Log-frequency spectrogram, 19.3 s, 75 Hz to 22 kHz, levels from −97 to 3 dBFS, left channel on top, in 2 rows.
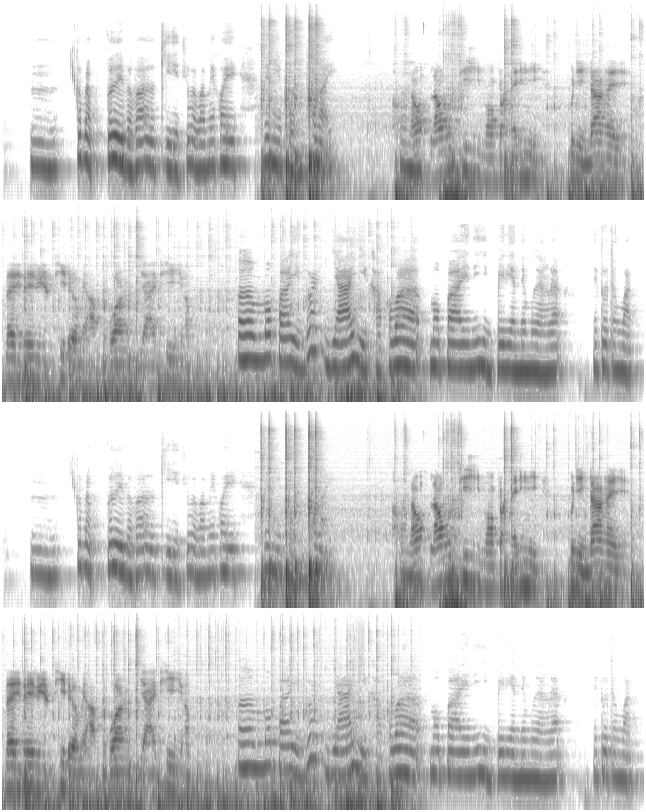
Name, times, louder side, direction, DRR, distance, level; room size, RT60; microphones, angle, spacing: voice 1, 0.4-0.8 1.1-3.5 3.9-5.0 6.0-6.3 13.2-18.0 18.5-19.1, left 4 dB, 35° left, 12 dB, 0.3 m, -41 dB
Computer keyboard, 3.9-5.0 5.5-5.6 5.9-9.2 9.4-15.9, equal, 85° right, 0.8 m, -37 dB
voice 2, 5.8-8.1 8.5-9.4 9.7-12.5, right 5 dB, 55° right, 12 dB, 0.5 m, -42 dB
6.2 x 5.6 x 6.8 m, 0.64 s
head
